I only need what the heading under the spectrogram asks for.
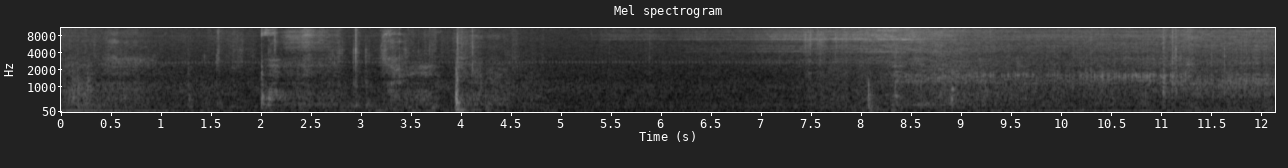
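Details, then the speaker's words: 1984 Honda ATC200M with almost no compression, leak-down test with the engine silent: a faint steady hiss over some clatter; air seems to escape past both intake and exhaust valves, though the test was called inconclusive. "seems to be leaking out of the intake or the exhaust i'm going to turn the air up just so we can hear it a little better seems to be leaking out of both yeah this thing uh this thing the valves are shot"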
